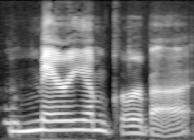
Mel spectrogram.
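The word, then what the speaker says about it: Myriam Gurba: Miriam Gerba. And the last name is spelled G-U-R-B-A. First name M-Y-R-I-A-M. Miriam, common spelling, Gerba, G-U-R-B-A.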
